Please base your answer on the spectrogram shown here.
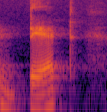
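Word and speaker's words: debt: है के दिन है डेट डेट असली रियल इसमें बीच साइलेंट है इसीलिए को डेट बोलते हैं जिन्हें फाइव नंबर पर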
